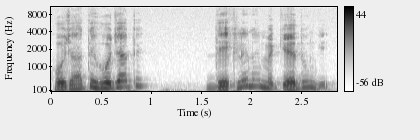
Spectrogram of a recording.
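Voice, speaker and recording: A man voicing a tearful, pleading little girl with a shrill, whiny voice in a storybook reading. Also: very animated, moderate pace, warm tone. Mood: tearful threatening.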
